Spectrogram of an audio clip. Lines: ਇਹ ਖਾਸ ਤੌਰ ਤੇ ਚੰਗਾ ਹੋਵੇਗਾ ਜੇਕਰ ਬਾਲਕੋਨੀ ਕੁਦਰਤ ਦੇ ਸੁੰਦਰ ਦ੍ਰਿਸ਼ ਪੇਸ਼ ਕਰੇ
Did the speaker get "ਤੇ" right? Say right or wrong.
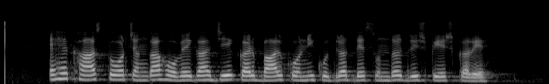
wrong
